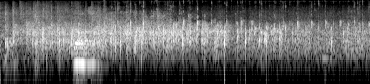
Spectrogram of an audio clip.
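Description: Audience applause at a talk in Romena, Italy, a dense and steady clatter of many hands that fills the whole stretch, with a brief spoken word heard over it.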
